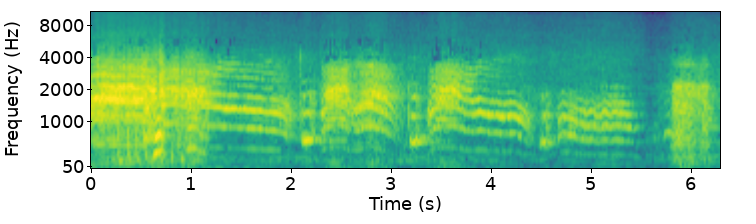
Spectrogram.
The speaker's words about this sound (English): That's the most frightened I ever was in my life. When a kid started to yell. Because in the first place, I didn't know what it was right away. And in the second place, I thought, he'll wake up everybody in the apartment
